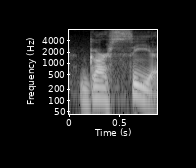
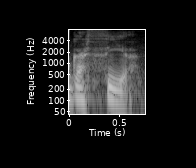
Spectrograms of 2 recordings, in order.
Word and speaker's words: Garcia: Garcia, no García. Si decís García, un angloparlante visualiza una TH en medio, no una C. Porque la C en inglés se pronuncia como la S, al igual que en México o Argentina, en Latinoamérica.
